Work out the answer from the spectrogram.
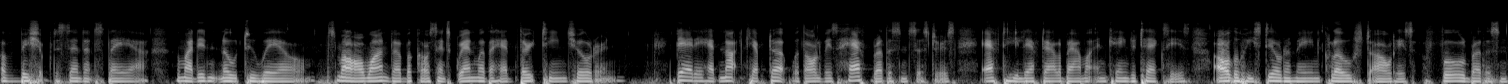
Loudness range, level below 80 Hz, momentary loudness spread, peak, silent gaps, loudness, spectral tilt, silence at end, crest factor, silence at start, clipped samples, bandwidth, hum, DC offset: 3 LU; -34 dBFS; 10 LU; -6 dBFS; none; -21 LUFS; -8.5 dB/octave; 0 s; 16 dB; 0 s; under 0.1%; 7.4 kHz; none; under 0.1%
